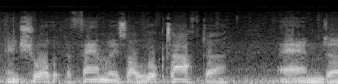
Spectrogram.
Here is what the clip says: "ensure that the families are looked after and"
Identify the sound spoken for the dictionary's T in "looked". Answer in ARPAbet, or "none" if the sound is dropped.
T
